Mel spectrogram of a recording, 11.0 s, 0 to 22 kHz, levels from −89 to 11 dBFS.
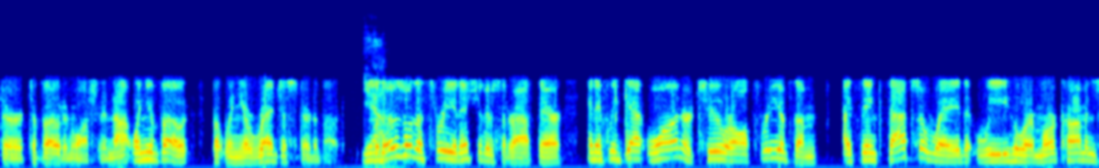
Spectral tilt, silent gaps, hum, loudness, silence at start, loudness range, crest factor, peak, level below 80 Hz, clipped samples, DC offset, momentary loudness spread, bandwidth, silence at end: -7.5 dB/octave; none; none; -24 LUFS; 0 s; 1 LU; 16 dB; -6 dBFS; -64 dBFS; under 0.1%; under 0.1%; 7 LU; 9.8 kHz; 0 s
